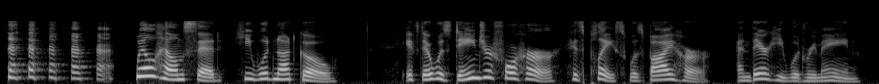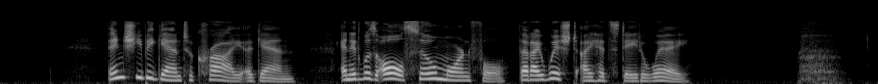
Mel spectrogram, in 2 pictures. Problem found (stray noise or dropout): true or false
true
